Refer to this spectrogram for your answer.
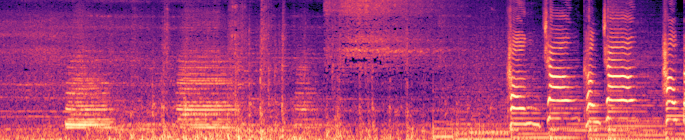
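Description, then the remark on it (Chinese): A train rumbles steadily along the tracks while its horn sounds, first a long blast early on, then several short, loud honks in quick succession near the end. “声响，小火车身体长，奔向前到远方，载着爷爷载着奶奶来到我身旁，铿锵铿锵，好大的声响，小火车身体长，奔向前到远方”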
